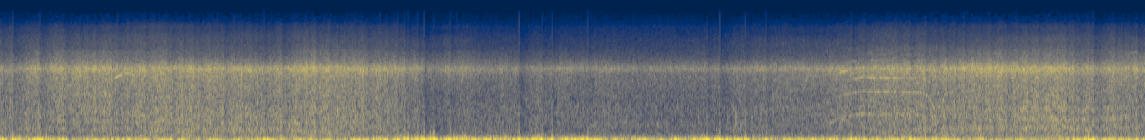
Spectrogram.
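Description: Small waves breaking and washing up a sandy beach, with wind buffeting the microphone as a low rumble.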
